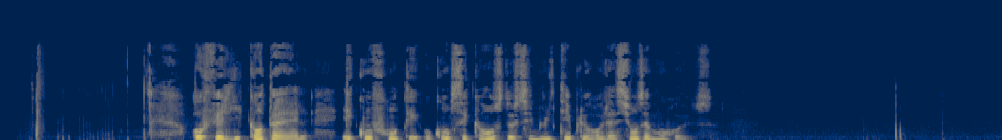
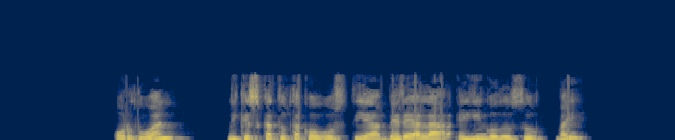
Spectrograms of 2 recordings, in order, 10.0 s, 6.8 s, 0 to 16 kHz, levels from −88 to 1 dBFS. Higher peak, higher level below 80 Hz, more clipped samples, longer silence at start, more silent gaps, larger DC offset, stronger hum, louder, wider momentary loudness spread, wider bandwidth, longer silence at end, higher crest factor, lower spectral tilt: about the same, -4 dBFS vs -2 dBFS; second, -80 dBFS vs -56 dBFS; neither; second, 0.35 s vs 1.15 s; second, none vs 1.94-2.26 s, 5.48-5.55 s; neither; neither; second, -25 LUFS vs -17 LUFS; first, 23 LU vs 8 LU; first, 11.5 kHz vs 7.8 kHz; first, 2.95 s vs 0.95 s; first, 24 dB vs 16 dB; about the same, -6 dB/octave vs -6 dB/octave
